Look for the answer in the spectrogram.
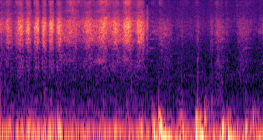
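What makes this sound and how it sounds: Bare fingertips and palms pat and rub a round, flattened mound of tan kinetic sand on a white ceramic plate. A soft, grainy rubbing hiss with bright texture fills the first half, and then louder, dull low thumps from the patting take over.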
